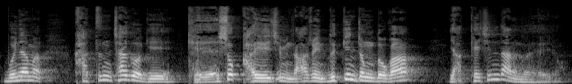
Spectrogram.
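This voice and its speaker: A middle-aged male pastor preaching conversationally, asking his congregation questions and dropping low and soft when he reads scripture. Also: lively intonation, normal speed. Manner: swings between raised emphatic lines and quiet low asides; reads scripture aloud in a lower, softer voice. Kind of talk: sermon.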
